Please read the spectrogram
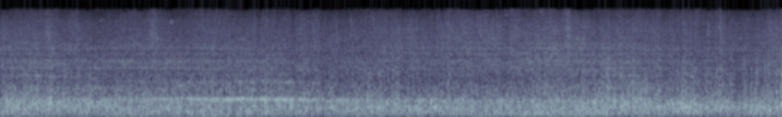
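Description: Covered hopper cars of a freight train rolling past at trackside: a steady rumble and clatter of steel wheels on the rails. A faint whine rides over it for a couple of seconds about three seconds in.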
